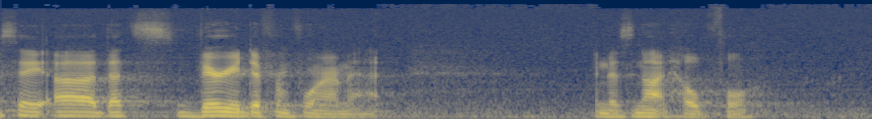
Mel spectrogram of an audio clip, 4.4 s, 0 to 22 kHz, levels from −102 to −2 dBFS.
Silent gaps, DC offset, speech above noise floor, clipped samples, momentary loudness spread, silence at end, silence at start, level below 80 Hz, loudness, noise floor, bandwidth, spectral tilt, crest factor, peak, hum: none; under 0.1%; 23 dB; under 0.1%; 16 LU; 0 s; 0 s; -52 dBFS; -23 LUFS; -46 dBFS; 19 kHz; -5.5 dB/octave; 22 dB; -4 dBFS; none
